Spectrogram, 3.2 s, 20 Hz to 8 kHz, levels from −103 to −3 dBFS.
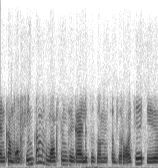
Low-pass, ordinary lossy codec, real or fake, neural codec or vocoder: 7.2 kHz; Opus, 32 kbps; real; none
